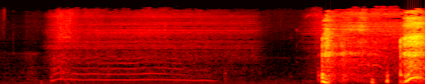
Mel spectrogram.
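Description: A person makes exaggerated sleeping breathing sounds, imitating them with one long, drawn-out wheezy, snore-like breath, followed by a burst of louder, rougher breathy noises.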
